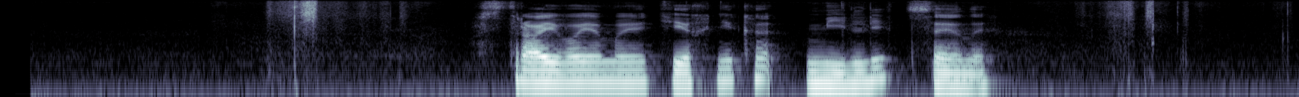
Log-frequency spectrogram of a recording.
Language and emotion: Russian, neutral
